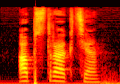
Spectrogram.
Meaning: abstraction
- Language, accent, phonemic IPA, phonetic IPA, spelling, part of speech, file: Armenian, Eastern Armenian, /ɑpʰstɾɑkt͡sʰiˈɑ/, [ɑpʰstɾɑkt͡sʰjɑ́], աբստրակցիա, noun, Hy-աբստրակցիա.ogg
